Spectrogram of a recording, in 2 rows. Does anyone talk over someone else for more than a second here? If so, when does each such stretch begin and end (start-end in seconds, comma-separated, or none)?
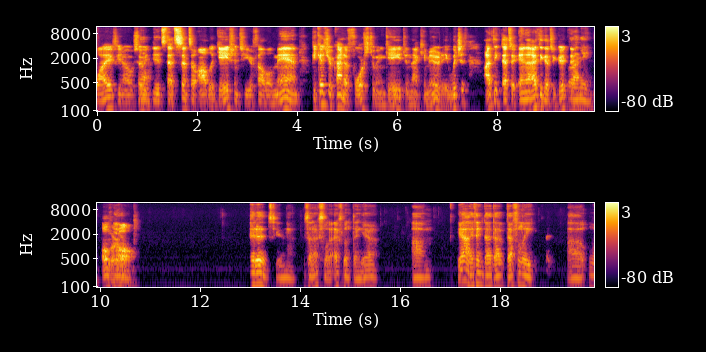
none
